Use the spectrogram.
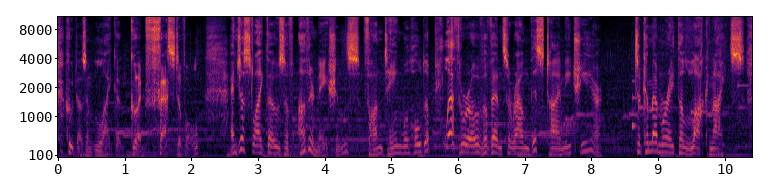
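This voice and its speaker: An eager young film producer, courteous and wordy with nervous little laughs. His voice sits a bit high and swings widely in pitch. Soft game music runs beneath him. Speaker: game character. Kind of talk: video game voice acting.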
